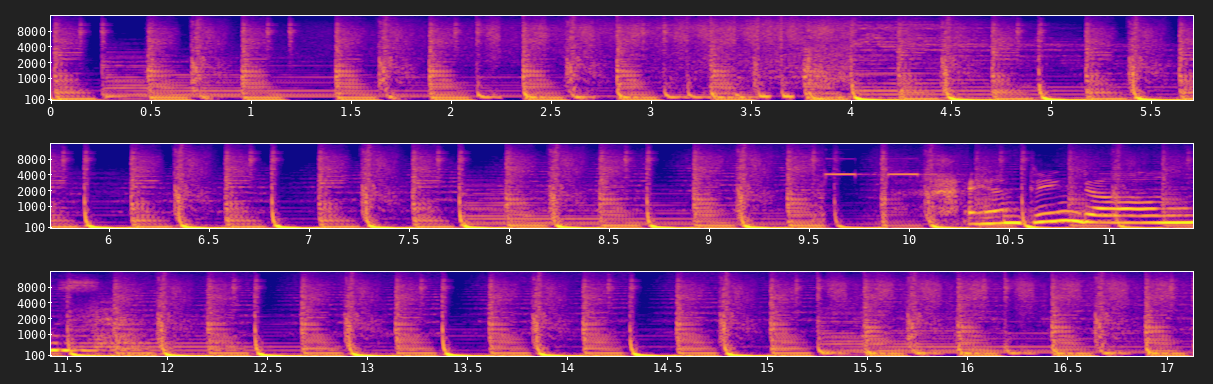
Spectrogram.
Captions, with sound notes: (timer beeps) And ding dongs. (cheerful music)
